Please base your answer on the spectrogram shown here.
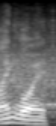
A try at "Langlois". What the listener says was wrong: I think he pronounces the S. Like, it could be either way, but I think it's Langlois.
